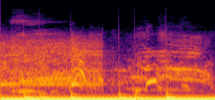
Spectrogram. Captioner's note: chuckles; yelling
